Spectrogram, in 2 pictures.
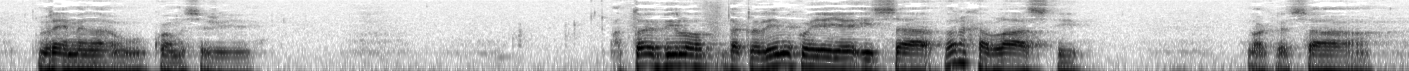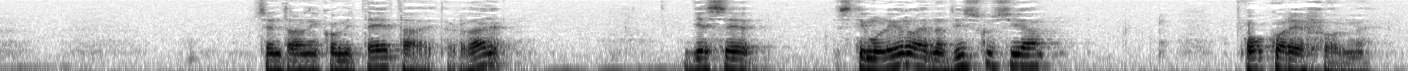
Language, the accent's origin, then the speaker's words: Bosnian; Stolac, Federation of Bosnia and Herzegovina, Bosnia & Herzegovina; kad sam bio negdje sasvim mali pionir u osnovnoj školi, iz Toca smo u rano proljeće, u martu, išli na neku ekskurzijicu u Bosnu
